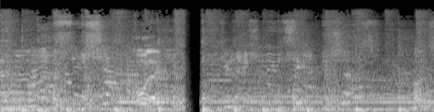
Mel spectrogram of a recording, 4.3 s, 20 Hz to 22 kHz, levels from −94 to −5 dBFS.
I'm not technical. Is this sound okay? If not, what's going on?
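No. At 1.83 s the sound turns into a fading buzz for about 0.16 s, goes briefly silent, and resumes at 2.02 s with roughly 0.16 s skipped. This is likely a long network dropout: audio stopped arriving, the receiver padded the gap, and the lost part never played.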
